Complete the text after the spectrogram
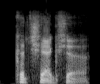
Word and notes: cachexia: British English

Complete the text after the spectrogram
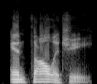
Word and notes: anthology: American English

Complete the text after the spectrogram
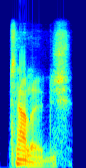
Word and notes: tallage: British English

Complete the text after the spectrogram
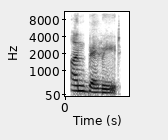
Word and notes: unburied: Indian

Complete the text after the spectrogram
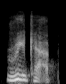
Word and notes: recap: Indian

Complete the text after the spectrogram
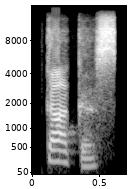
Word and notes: carcass: Indian

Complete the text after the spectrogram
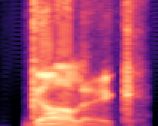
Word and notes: garlic: British English

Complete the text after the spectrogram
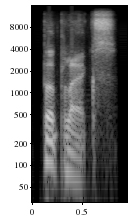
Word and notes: perplex: British English

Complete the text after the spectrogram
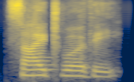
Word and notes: sightworthy: Indian

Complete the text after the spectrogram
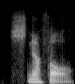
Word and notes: snuffle: American English

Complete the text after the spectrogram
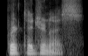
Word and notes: vertiginous: American English

